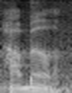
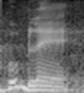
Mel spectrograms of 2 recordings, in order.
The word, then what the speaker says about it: Habel: Kalau orang Amerika nulisnya nah itu aja dibacanya sama habel jangan dibaca huble ya.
